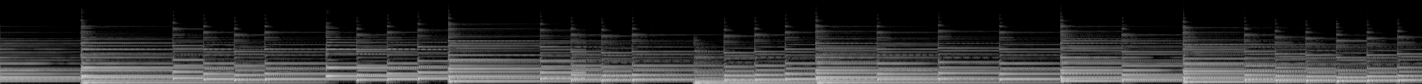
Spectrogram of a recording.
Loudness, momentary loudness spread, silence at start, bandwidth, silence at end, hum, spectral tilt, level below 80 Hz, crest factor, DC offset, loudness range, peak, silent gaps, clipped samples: -23 LUFS; 5 LU; 0 s; 11 kHz; 0 s; none; -8 dB/octave; -34 dBFS; 18 dB; under 0.1%; 1 LU; -4 dBFS; none; under 0.1%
